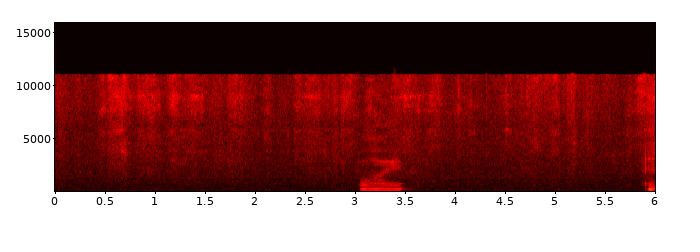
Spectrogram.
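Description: Faint rustling and scratching of a crochet hook drawing worsted-weight yarn through loops as treble stitches are worked. A single spoken count word comes about halfway through and is the loudest sound.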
